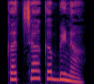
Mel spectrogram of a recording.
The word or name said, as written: ಕಚ್ಚಾಕಬ್ಬಿಣ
